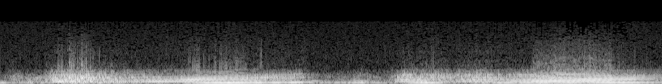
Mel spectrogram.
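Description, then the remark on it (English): A car engine turns over and revs up loudly, its pitch climbing, dipping briefly, then climbing again as the vehicle pulls away, with no voices. “he's getting into his car. I wonder what he's up to now. There he goes, sir. All right, Danny, get it started.”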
